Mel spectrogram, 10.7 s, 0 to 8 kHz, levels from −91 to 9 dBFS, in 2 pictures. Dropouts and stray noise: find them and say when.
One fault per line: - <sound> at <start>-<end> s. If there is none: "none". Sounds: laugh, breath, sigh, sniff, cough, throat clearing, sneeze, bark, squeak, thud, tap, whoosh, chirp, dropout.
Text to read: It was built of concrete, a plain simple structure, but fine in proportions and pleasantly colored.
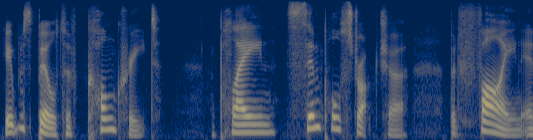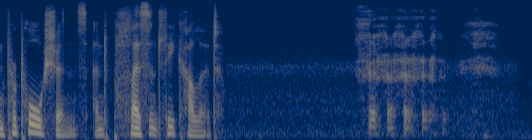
- laugh at 8.9-10.4 s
